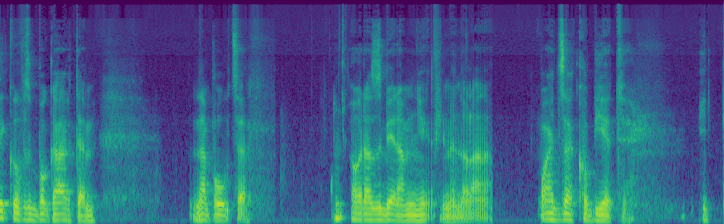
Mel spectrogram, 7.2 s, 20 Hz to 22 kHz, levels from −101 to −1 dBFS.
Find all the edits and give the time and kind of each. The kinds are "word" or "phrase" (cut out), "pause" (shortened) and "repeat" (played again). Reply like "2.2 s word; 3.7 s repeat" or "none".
4.3 s word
